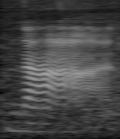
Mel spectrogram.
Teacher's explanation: we start with n and ends with another n and it's in a low tone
